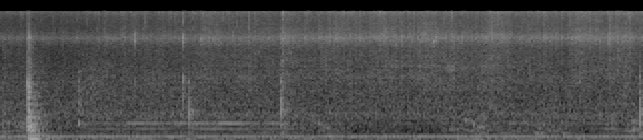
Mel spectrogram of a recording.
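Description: A thump about a third of a second in, then a steady sizzle from the pan as a wooden spatula breaks up and stirs cooked glutinous rice into the frying coconut-milk, pea and sausage mixture, with a few light clicks.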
